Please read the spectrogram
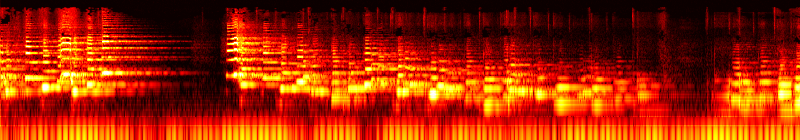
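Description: Solo saxophone playing fast runs of notes. About three seconds in the playing stops briefly and the last notes ring out in the hall, then a loud accented note starts another quick running passage.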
